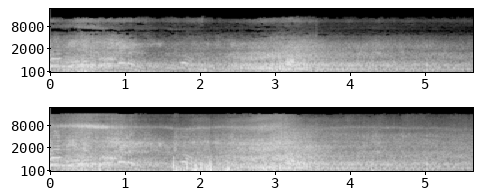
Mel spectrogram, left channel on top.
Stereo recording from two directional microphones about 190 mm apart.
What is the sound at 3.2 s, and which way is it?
Vehicle, 45° right (ahead or behind).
